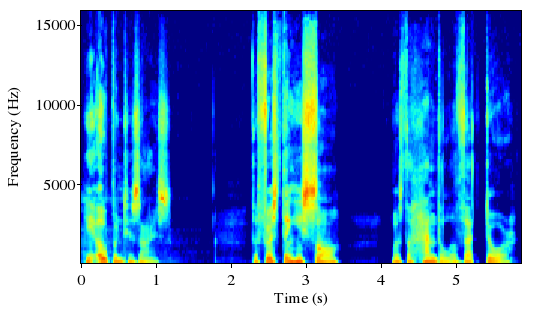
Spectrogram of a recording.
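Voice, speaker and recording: An actor as a solemn storyteller, giving dramatic literary narration in an audio drama with deliberate phrasing. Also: male voice, mid-range voice, animated, gravelly, dark tone, breathy edge, dry recording, studio quality, full character voice. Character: solemn male storyteller of a literary radio play.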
